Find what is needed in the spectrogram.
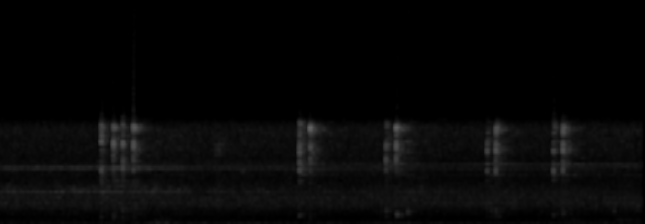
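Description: Faint computer mouse clicks: a few scattered single clicks and quick pairs, some close together, over near-silent room tone.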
